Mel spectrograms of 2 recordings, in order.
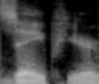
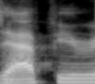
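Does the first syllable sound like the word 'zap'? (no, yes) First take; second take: no; yes. First: The first syllable does not sound like zap. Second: The first syllable sounds like the word zap. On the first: It is the popular form many people use. "many people call it Zapier because it sounds better" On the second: It names the product after the Zaps it makes. "Zapier is the official correct name because that's what you create. You create Zaps"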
